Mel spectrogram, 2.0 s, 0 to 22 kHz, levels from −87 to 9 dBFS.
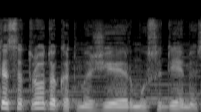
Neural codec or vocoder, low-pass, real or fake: none; 10.8 kHz; real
